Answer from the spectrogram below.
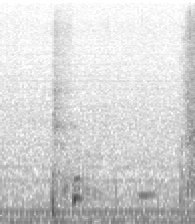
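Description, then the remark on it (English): A quiet, short cough bursts out once, followed by a faint throaty sound and another breathy burst near the end. No one speaks. “I want the Colorado cough. yeah, there you go.”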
